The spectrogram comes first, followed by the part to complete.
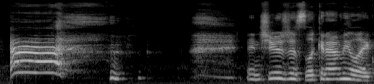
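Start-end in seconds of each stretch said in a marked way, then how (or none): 0.1-1.1 high startled "Ah" breaking into a laugh; retold scream. Mom reenacting her scare at the toddler, laughing yelp. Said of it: "So I was like".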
